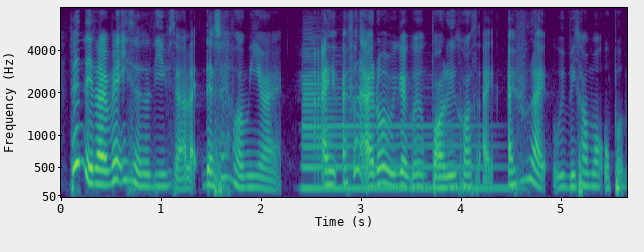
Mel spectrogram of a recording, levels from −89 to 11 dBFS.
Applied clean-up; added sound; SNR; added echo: none; Wind instrument, woodwind instrument; 12 dB; none.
